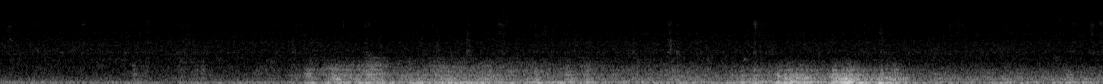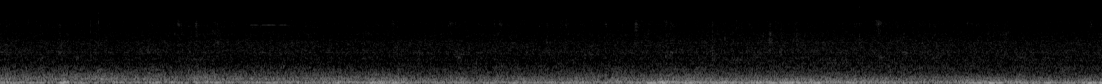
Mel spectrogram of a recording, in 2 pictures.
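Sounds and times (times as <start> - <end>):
steady rain: 0.0 - 22.0
thunder rumbling: 1.3 - 15.2.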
